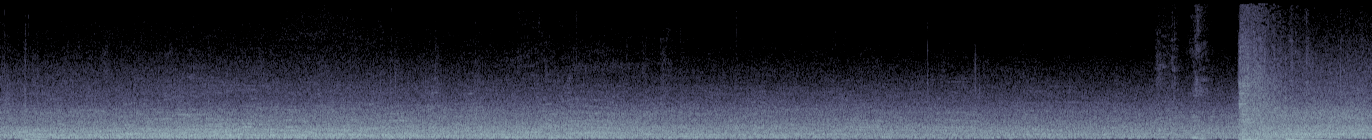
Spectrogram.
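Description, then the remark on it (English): A steady roar of a large crowd fills the air at a wrestling match between Bret Hart and Ted DiBiase, then near the end a single loud, heavy metal chair strike lands with a sharp thud. “Again with that chair.”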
